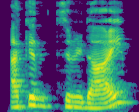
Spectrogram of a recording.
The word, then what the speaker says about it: Acanthuridae: Tangs are a part of Acanthuridae. Okay, this is pronounced as Acanthuridae or Acanthuridae. So anyone is fine, any pronunciation.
